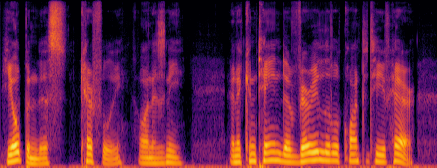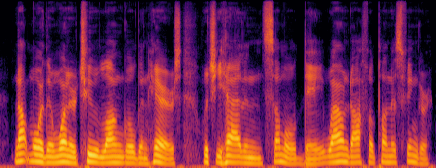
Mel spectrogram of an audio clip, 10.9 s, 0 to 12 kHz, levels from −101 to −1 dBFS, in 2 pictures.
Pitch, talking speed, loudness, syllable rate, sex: 120 Hz, 205 wpm, -19 LUFS, 5.7 syllables/s, male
